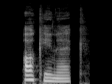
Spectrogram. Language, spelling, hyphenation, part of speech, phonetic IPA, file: Hungarian, akinek, aki‧nek, pronoun, [ˈɒkinɛk], Hu-akinek.ogg
- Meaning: dative singular of aki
